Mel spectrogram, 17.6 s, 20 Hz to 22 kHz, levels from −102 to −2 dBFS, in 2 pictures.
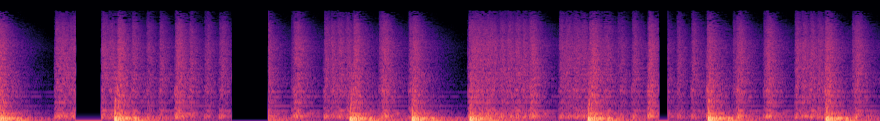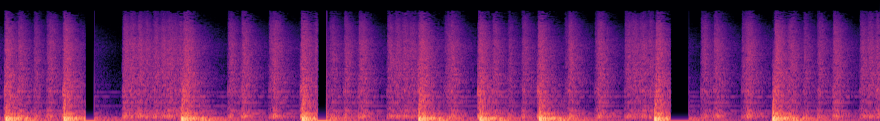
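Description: An underrun with held sample strikes at 0.76, 2.32, 6.60, 9.66, 11.98 and 15.51 s, lasting 0.26, 0.37, 0.09, 0.09, 0.09 and 0.19 s. The output buffer empties and the converter freezes on its last value, so the sound halts with little or no click, unlike a zero-filled dropout. Each gap skips roughly 0.3, 0.4, 0.1, 0.1, 0.1 and 0.2 s of live audio.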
